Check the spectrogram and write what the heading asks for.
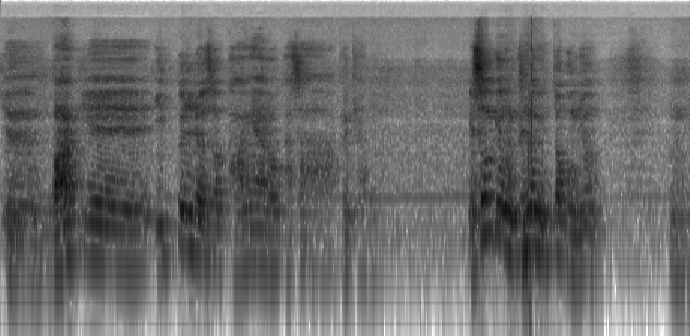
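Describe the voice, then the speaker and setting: A man's voice: medium pitch, creaky, dark tone. A man preaching a Sunday sermon as pastor, emphatic and asking his congregation questions. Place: church sanctuary. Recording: echoey church hall from far off.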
